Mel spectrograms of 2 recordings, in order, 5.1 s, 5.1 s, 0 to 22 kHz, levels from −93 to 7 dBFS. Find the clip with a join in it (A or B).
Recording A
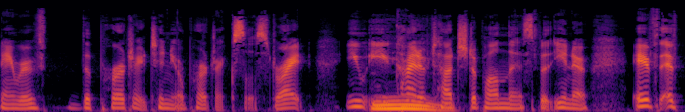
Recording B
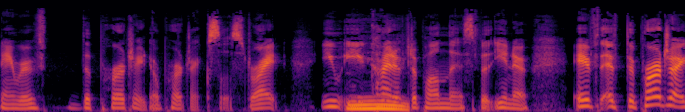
B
